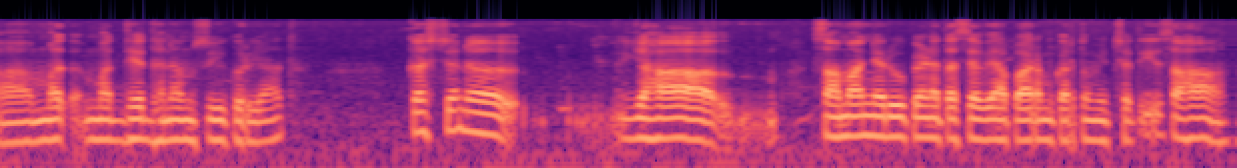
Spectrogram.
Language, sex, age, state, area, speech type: Sanskrit, male, 18-30, Haryana, rural, spontaneous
